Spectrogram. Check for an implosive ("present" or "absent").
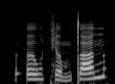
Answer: absent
